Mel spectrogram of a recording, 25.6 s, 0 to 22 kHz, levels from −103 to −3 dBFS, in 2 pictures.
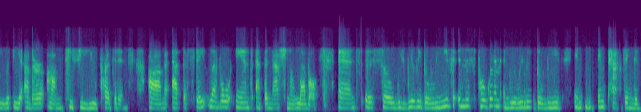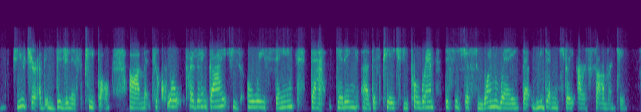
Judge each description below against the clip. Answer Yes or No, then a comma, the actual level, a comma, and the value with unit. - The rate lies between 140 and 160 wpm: Yes, average, 145 wpm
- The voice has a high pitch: No, medium, 180 Hz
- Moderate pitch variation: Yes, average, 3.1 semitones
